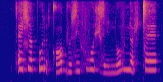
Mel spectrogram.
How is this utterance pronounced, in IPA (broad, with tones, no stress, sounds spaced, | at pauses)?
tʼ ɛ˥ ɕ œ˥ pʼ u˥ r kʰ ɔ˩˥ bʲ u˩ z i˧ f v o˥ ʃ z i˩ ɲ o˩˥ v ɲ œ˥˩ ɬ ǀ ɛ˥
